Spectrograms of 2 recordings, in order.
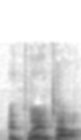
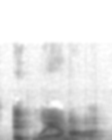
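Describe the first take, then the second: First: "Atlanta," retried louder with a clear t; careful retry. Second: "Atlanta?" said without the t, like "Atlanna"; fumbled pronunciation. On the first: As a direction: say "Atlanta," again, sounding the t firmly. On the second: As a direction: trip over "Atlanta?", dropping the middle t. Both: Shown as a demonstration. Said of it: "I can't say it".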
